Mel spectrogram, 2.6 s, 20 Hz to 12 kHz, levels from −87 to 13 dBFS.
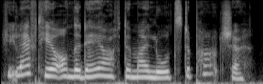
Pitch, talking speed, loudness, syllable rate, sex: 245 Hz, 230 wpm, -16 LUFS, 6.3 syllables/s, female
